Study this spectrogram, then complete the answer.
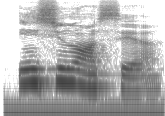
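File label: "insinuasiya", Azerbaijani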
